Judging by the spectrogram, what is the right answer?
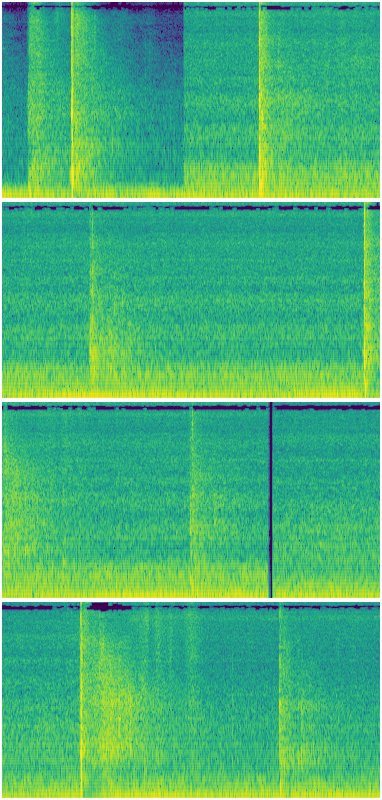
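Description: Baseballs popping into a catcher's mitt: sharp leather pops a few seconds apart. Three of them are each followed about two seconds later by a fainter, echoing pop as the catcher's throw down to second base lands in the fielder's glove. A steady low hum runs underneath.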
